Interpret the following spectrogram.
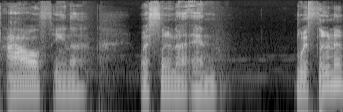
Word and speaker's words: Althena: the world by resurrecting the ancient goddess Althena, not Athena, Althena with Luna and with Luna being a key element in the plan.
